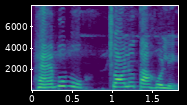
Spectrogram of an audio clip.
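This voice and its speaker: A woman's voice: high voice, lively intonation, normal speed, bright, forceful tone, slight background noise. A woman playing a caring, eager younger co-wife in a village cartoon, with a sweet manner. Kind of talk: cartoon voice acting.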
